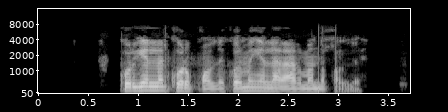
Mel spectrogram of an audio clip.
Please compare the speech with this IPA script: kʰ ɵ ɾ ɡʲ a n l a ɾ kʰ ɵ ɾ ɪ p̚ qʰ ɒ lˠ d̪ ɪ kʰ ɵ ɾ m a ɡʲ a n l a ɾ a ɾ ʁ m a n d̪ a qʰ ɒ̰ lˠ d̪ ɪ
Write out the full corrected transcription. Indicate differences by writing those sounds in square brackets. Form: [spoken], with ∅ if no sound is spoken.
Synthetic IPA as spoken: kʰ ɵ ɾ ɡʲ a n l a ɾ kʰ ɵ ɾ ɪ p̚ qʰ ɒ lˠ d̪ ɪ kʰ ɵ ɾ m a ɡʲ a n l a ɾ a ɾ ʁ m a n d̪ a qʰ ɒ̰ lˠ d̪ ɪ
